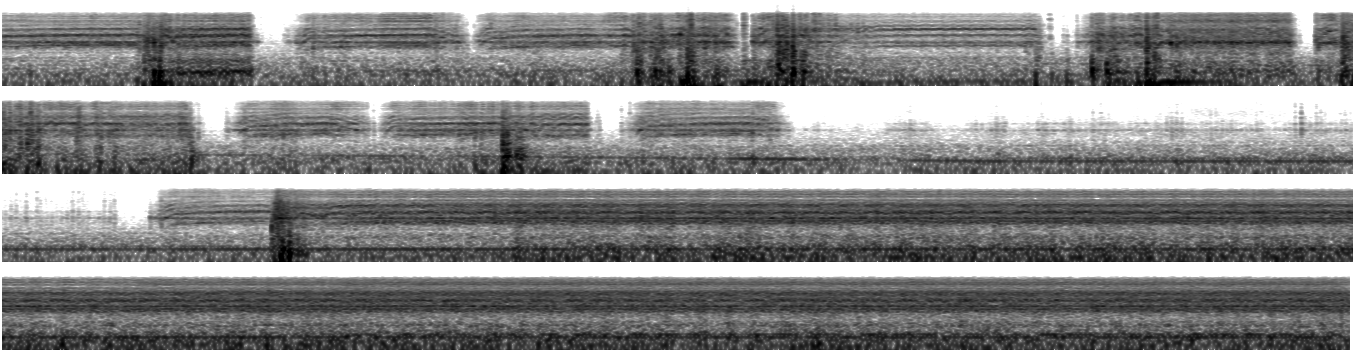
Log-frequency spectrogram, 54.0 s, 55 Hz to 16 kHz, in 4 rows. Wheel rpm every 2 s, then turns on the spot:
210, 160, 170, 190, 120, 150, 240, 140, 140, 170, 120, 20, 20, 20, 130, 200, 210, 210, 210, 210, 210, 210, 210, 210, 210, 210, 210.
20-28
